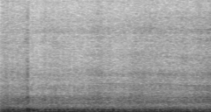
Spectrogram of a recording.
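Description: Triumph Street Scrambler's parallel-twin engine running at a steady pitch while the bike is ridden, recorded from on board.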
